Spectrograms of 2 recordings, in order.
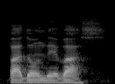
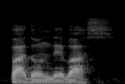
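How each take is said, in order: No difference in how they are said.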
